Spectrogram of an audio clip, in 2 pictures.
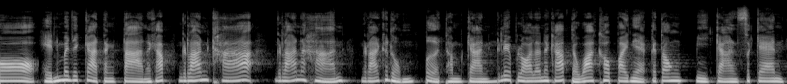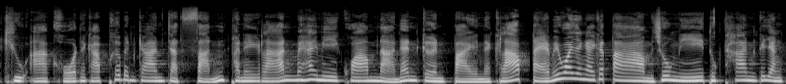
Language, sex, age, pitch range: Thai, male, 20-39, 140-190 Hz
